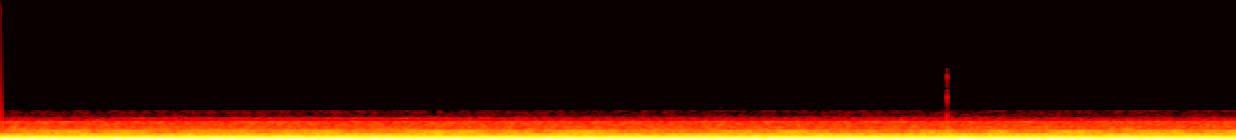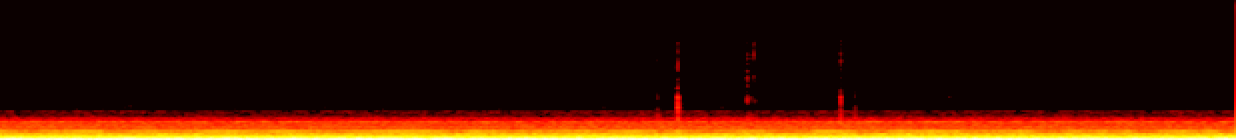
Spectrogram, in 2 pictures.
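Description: A jet engine roars steadily inside an airliner cabin in flight.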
